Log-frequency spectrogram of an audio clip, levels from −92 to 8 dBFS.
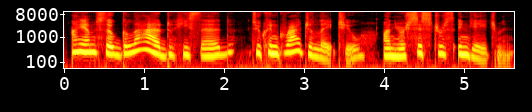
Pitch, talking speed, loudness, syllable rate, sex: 215 Hz, 140 wpm, -20 LUFS, 4.2 syllables/s, female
